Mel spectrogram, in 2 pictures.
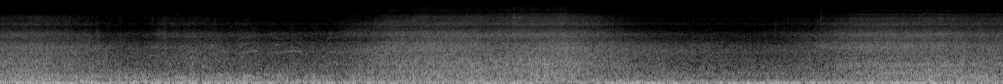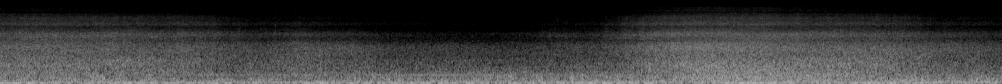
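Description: Wind buffeting the microphone over waves washing in the channel, the washing noise swelling and easing every few seconds.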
